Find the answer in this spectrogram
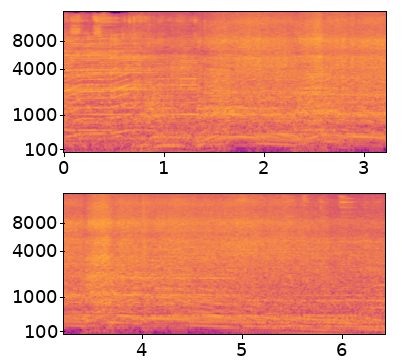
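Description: Lowered Chevrolet Silverado pickup's engine revved several times in quick succession, the pitch rising and falling, then settling lower near the end.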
